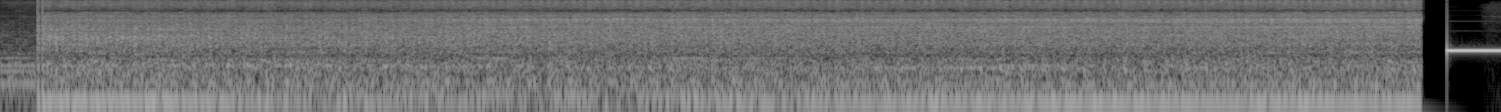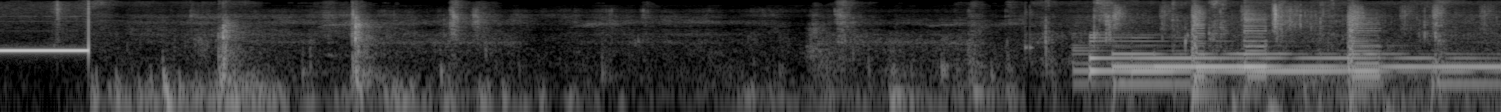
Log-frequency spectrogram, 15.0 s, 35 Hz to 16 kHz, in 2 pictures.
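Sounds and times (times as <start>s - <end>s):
electronic beep: 7.2s - 8.0s.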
